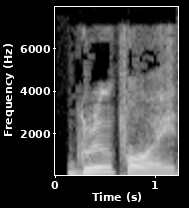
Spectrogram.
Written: groupoid

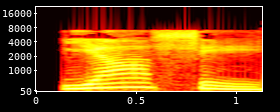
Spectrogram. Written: yassy

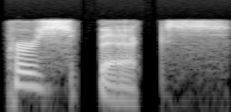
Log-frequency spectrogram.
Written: Perspex

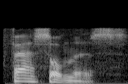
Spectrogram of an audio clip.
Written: facileness

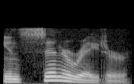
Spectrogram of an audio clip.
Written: incinerator

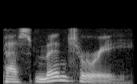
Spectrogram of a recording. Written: passementerie

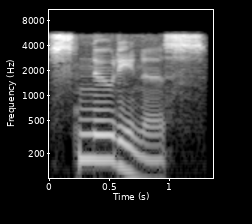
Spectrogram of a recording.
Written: snootiness

